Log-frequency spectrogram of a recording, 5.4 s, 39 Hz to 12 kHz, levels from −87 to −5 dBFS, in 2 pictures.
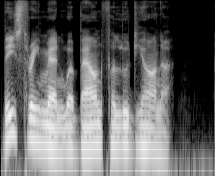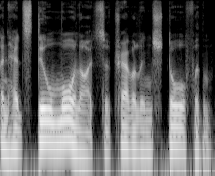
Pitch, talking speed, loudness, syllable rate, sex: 95 Hz, 200 wpm, -19 LUFS, 5.1 syllables/s, male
